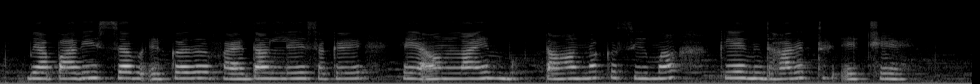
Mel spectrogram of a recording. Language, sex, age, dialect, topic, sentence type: Maithili, female, 25-30, Angika, banking, question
